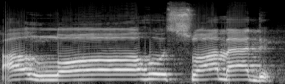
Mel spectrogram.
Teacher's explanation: آپ نے صاد کو رک کر ذرا سختی سے ادا کرنا ہے، شد والی ہے، مشدد حروف ہے، اللہ الصمد۔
